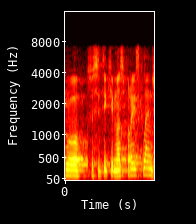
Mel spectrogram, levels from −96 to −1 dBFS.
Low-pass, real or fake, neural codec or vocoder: 7.2 kHz; fake; codec, 16 kHz, 8 kbps, FreqCodec, larger model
